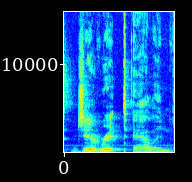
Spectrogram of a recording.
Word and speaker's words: Jarrett Allen: They also got rid of Jared Allen, I, and I don't think I pronounced the T on that name hard enough. It's Jarrett Allen, pardon me, and a solid center, the Fro.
